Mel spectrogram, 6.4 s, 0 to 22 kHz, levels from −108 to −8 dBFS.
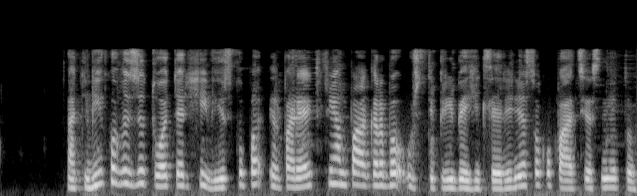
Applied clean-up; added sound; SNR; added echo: neural mask model DeepFilterNet 3.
